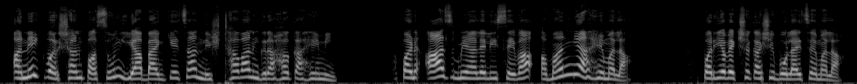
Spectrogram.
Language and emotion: Marathi, angry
